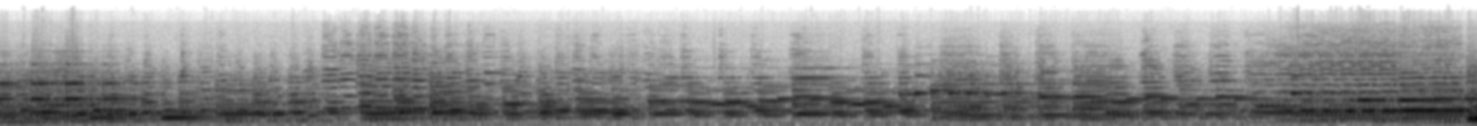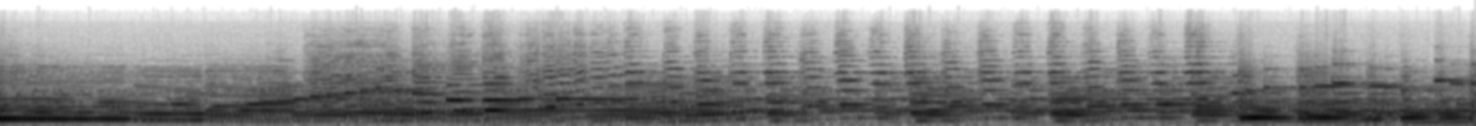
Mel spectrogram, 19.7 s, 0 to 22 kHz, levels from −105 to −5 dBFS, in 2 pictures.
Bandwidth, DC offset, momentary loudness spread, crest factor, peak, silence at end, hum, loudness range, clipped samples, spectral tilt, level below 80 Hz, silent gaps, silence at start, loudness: 10.5 kHz; under 0.1%; 9 LU; 16 dB; -2 dBFS; 0 s; none; 6 LU; under 0.1%; -7.5 dB/octave; -50 dBFS; none; 0 s; -20 LUFS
